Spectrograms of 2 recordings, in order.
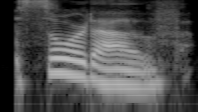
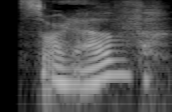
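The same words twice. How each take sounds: First: It is said louder. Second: It is murmured softly.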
